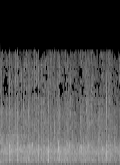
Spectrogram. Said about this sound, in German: Komm, wir müssen Gott mal einen Applaus geben für sein Wort.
